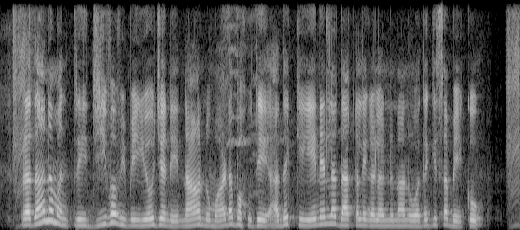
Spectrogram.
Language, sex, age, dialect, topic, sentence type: Kannada, female, 31-35, Coastal/Dakshin, banking, question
